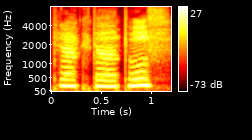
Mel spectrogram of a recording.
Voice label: humanoid portrait female; Stellaris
